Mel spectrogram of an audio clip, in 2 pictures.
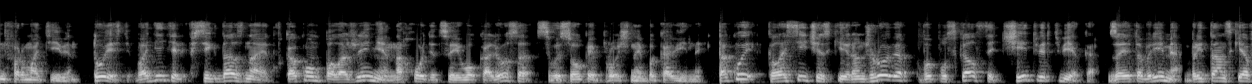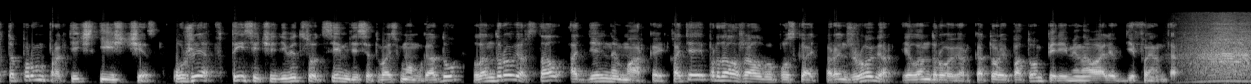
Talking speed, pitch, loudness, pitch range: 125 wpm, 150 Hz, -18 LUFS, 125-195 Hz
